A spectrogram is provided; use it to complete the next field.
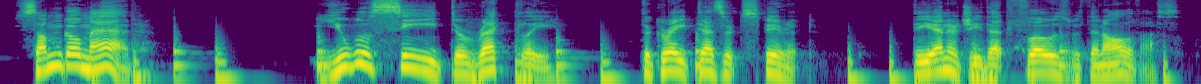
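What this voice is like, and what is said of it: Character voice with unusual accent. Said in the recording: “I'm surprised you're not more curious about my accent ... That doesn't sound like any orc I've ever heard before.”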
